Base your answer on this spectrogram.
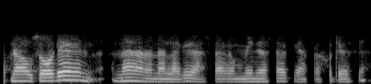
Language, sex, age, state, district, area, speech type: Assamese, male, 18-30, Assam, Dibrugarh, urban, conversation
